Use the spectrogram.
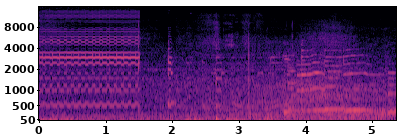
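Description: An electronic doorbell rings with a steady, buzzing, warbling tone for about a second and a half, then cuts off, leaving a noisy background with faint thin tones.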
